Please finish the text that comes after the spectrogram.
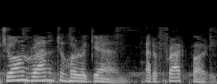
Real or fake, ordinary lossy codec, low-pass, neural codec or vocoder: fake; MP3, 24 kbps; 7.2 kHz; codec, 16 kHz, 16 kbps, FreqCodec, smaller model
